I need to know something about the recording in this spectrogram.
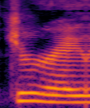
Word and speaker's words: Jeré: It's Jere like hurray with a J. That's how you say it.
